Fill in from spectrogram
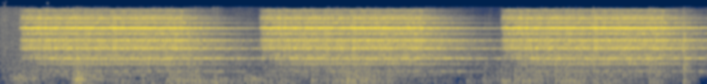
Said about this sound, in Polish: Szkoła się pali! Nie będzie szkoły! Uwaga, alarm!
